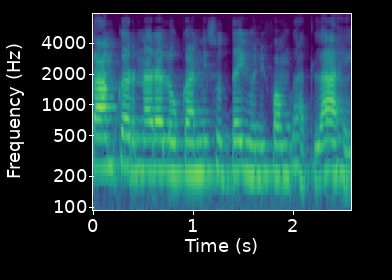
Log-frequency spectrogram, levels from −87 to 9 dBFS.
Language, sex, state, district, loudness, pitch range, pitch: Marathi, female, Maharashtra, Aurangabad, -18 LUFS, 215-230 Hz, 225 Hz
